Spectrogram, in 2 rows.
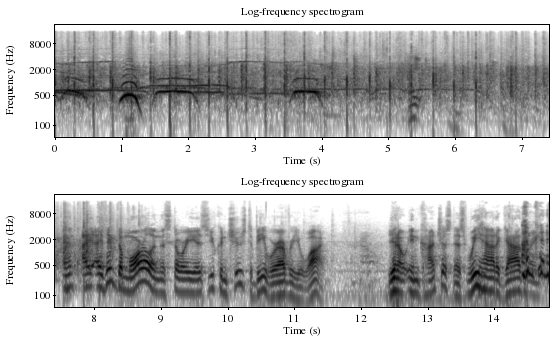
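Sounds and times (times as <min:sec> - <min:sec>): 
audience at a live gathering cheering with woo calls: 0:00.0 - 0:04.8
clapping: 0:00.0 - 0:08.9
speech: 0:01.0 - 0:01.5, 0:08.0 - 0:11.6, 0:12.4 - 0:14.8.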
